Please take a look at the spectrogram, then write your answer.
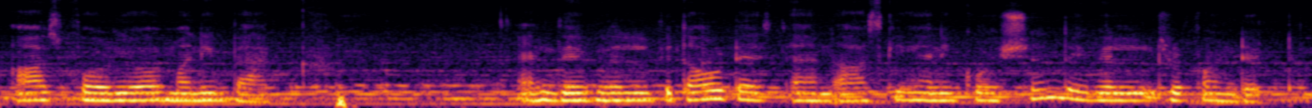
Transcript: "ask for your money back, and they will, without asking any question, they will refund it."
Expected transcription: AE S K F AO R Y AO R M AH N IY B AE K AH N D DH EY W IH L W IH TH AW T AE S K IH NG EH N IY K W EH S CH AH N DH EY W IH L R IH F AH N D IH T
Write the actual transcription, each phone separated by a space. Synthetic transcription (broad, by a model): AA S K F AO R Y AO R M AH N IY B AE K AH N D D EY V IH L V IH T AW T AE S K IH NG EH N IY K W EH S CH AH N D EY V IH L R IH F AH N D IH T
